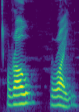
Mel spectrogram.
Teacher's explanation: دونوں را کو پر پڑھیں گے کیونکہ دونوں را کے اوپر زبر ہے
